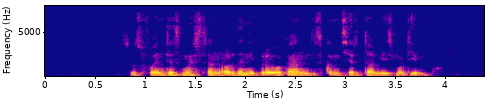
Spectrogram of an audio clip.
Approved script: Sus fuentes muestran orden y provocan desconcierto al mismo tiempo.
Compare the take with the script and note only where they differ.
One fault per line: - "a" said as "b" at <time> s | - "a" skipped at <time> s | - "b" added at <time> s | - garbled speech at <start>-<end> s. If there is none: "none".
none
